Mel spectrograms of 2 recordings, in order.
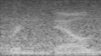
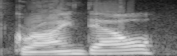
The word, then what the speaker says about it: Grindell: I want to say it's Grindell, Grindel. And as it rhymes with like Ricard Rydell, former touring car driver.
